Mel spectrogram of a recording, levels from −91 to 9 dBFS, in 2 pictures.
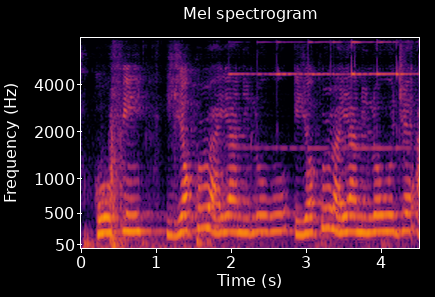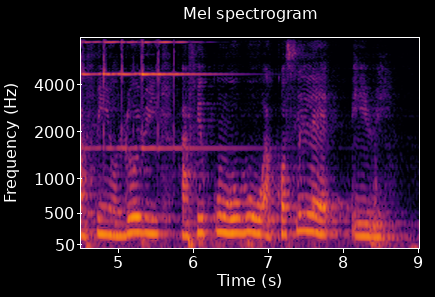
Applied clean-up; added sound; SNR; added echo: none; Bell; 15 dB; reverberation time 0.6 s.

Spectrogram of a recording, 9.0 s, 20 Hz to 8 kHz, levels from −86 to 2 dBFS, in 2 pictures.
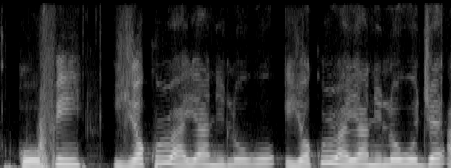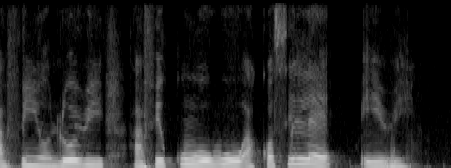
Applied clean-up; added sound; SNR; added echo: none; none; none; none.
